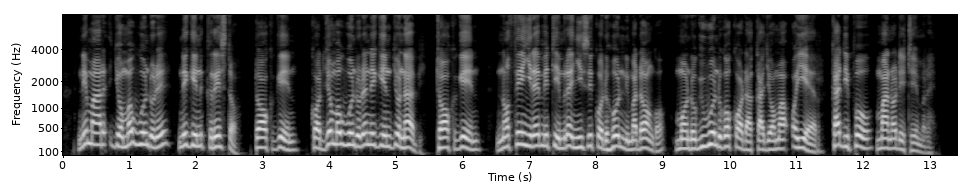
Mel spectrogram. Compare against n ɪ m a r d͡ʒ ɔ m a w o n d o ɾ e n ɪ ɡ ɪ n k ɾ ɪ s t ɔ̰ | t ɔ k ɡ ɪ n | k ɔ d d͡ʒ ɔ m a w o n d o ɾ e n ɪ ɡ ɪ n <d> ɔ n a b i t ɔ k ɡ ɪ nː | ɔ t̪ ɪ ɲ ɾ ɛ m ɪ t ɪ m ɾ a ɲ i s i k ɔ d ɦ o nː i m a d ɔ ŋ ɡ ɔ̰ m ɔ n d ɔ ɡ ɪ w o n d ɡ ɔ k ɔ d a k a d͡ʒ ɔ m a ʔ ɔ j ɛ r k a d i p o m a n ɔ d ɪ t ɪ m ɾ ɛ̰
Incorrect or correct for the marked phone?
incorrect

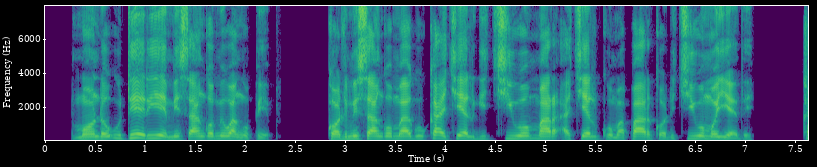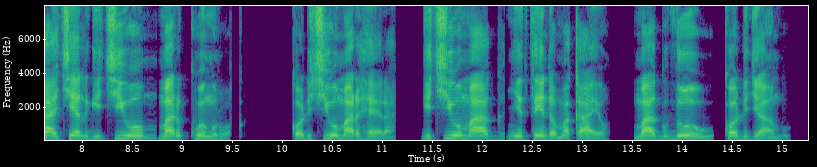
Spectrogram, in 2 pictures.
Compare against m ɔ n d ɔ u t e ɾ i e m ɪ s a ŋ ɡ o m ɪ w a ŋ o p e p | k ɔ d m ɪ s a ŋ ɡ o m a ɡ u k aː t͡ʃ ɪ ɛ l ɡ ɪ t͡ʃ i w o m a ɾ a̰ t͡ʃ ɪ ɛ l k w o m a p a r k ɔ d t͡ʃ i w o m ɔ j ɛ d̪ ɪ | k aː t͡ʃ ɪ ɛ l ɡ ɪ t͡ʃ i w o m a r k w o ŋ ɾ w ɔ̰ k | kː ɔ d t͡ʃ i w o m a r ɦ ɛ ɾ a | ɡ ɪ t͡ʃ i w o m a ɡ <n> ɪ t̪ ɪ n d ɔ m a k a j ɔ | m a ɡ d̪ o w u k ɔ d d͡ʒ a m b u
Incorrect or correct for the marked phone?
incorrect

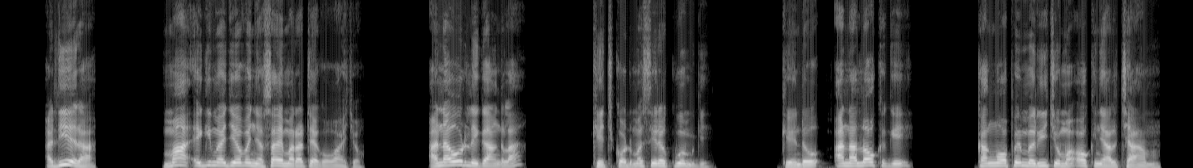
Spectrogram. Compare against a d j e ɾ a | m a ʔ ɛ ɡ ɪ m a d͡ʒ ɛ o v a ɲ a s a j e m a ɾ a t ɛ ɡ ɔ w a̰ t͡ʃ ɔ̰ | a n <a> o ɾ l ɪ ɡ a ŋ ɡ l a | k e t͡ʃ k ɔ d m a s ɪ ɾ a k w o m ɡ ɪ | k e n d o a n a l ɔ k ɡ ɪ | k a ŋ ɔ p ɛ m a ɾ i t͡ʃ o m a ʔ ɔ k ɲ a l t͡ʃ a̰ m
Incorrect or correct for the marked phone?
correct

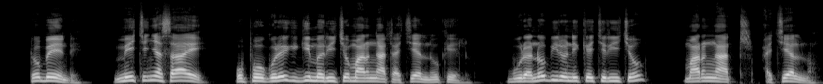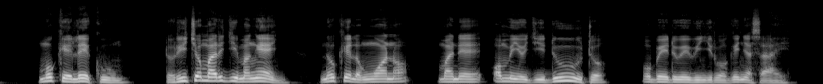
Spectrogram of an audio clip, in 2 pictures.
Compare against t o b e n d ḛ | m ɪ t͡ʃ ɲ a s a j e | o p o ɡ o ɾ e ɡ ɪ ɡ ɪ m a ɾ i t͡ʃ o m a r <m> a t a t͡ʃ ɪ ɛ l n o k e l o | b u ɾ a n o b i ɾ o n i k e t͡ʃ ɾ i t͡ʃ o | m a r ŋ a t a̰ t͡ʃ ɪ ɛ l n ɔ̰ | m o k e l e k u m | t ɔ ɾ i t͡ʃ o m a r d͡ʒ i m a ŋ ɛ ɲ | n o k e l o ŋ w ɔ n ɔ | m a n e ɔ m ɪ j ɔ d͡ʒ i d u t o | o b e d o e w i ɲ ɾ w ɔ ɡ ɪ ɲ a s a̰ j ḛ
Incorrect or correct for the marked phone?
incorrect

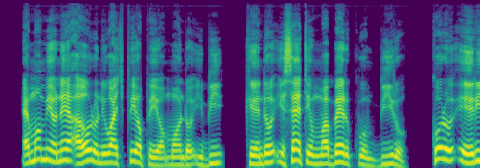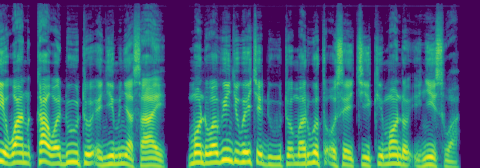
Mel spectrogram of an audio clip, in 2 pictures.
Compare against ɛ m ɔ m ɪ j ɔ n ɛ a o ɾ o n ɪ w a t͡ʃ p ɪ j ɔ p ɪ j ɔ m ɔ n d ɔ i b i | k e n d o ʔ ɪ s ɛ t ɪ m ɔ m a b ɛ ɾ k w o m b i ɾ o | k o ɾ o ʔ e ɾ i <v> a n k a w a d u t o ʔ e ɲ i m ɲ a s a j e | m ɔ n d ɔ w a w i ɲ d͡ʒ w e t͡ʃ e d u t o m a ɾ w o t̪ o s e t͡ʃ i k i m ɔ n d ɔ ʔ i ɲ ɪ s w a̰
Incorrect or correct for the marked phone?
incorrect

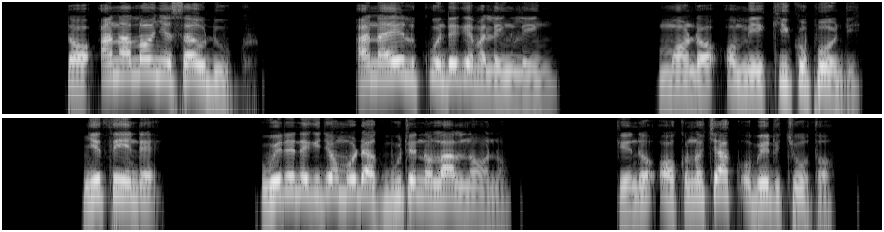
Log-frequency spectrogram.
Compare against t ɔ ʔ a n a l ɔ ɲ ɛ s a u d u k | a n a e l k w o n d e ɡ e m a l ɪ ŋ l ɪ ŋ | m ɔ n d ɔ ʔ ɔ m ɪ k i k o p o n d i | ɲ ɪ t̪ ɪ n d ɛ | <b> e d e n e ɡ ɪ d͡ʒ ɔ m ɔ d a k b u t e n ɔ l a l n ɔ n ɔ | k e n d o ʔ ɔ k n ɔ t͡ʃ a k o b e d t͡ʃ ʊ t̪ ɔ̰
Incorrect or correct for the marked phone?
incorrect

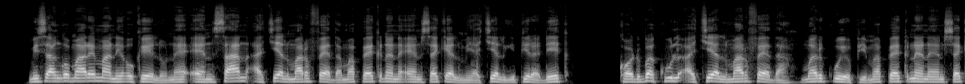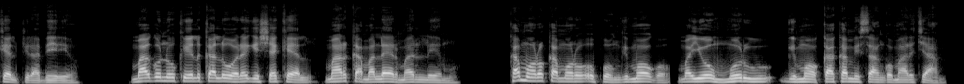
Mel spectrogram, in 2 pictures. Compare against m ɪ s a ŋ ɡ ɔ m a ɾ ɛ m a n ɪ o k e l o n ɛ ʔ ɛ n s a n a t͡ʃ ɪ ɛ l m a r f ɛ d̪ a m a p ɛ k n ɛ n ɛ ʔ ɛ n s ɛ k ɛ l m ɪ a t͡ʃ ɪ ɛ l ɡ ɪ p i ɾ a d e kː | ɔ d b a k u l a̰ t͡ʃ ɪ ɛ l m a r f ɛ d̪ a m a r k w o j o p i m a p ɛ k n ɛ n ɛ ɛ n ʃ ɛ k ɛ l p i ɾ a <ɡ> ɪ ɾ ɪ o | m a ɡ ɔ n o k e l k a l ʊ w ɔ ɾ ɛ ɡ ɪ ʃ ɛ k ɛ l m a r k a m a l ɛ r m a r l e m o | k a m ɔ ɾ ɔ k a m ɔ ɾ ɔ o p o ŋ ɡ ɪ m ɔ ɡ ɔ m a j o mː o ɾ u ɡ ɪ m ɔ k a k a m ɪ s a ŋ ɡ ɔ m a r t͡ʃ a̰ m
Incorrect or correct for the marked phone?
incorrect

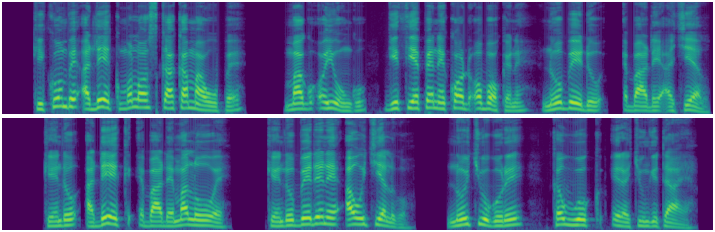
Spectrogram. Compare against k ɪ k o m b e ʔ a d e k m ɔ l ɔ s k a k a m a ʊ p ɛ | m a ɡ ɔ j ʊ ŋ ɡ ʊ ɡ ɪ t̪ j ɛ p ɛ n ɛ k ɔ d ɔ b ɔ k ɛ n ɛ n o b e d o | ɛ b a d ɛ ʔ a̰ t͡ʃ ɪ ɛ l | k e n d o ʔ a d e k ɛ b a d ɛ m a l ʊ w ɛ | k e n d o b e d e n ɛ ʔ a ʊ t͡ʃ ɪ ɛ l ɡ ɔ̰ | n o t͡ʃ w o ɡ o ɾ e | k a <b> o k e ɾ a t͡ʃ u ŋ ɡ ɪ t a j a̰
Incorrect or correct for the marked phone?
incorrect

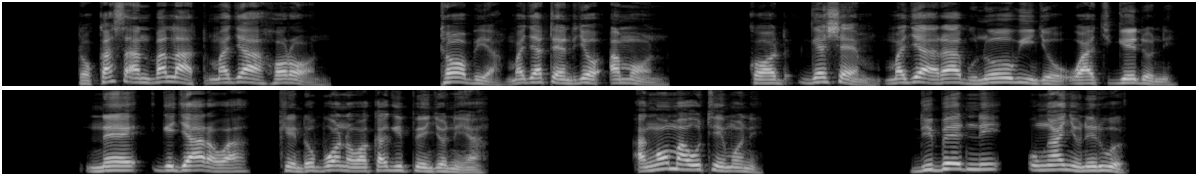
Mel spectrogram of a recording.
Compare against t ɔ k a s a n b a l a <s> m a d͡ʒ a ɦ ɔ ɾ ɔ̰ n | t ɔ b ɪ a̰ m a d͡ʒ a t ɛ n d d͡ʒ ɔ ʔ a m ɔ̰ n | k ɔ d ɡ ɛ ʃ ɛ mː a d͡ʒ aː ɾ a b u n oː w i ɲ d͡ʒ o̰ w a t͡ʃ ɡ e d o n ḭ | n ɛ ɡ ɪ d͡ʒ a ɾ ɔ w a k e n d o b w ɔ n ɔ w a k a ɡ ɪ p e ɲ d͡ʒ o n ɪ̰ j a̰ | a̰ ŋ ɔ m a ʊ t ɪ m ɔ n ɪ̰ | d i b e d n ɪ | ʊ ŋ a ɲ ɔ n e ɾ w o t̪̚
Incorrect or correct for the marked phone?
incorrect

